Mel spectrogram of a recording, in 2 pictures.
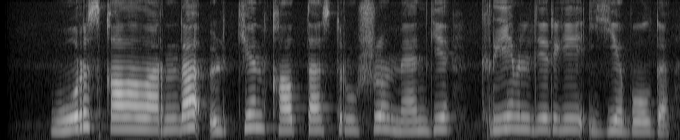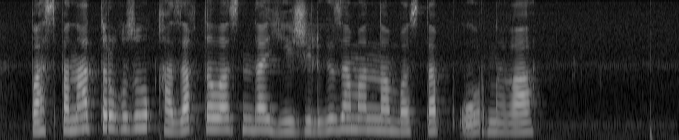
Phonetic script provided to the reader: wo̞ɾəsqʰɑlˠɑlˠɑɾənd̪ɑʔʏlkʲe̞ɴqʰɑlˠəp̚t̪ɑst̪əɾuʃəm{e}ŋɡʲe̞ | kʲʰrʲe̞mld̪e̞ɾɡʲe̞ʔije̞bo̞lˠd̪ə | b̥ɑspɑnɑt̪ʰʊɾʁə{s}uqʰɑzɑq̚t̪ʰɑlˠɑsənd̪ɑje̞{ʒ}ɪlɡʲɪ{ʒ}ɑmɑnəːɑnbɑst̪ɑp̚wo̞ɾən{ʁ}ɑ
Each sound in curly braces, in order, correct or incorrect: incorrect: æ, incorrect: z, correct, incorrect: z, correct

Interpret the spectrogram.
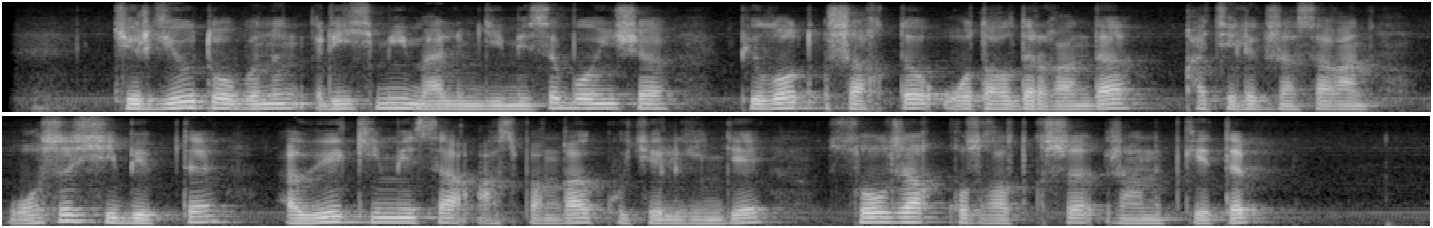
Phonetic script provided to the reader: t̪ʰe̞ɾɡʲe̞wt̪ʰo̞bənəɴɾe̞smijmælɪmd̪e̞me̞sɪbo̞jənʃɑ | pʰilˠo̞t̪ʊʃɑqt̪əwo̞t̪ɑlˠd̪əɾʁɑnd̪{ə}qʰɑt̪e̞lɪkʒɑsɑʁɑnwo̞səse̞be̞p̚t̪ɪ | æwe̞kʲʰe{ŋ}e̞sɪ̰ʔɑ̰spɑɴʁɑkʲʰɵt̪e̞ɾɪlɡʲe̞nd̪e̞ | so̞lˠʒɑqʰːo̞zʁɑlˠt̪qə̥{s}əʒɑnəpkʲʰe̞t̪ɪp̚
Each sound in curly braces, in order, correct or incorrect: incorrect: ɑ, incorrect: m, incorrect: ʃ

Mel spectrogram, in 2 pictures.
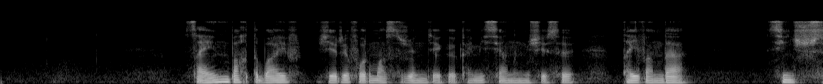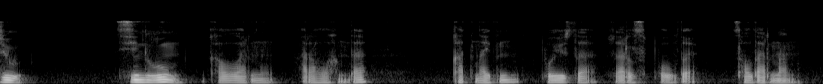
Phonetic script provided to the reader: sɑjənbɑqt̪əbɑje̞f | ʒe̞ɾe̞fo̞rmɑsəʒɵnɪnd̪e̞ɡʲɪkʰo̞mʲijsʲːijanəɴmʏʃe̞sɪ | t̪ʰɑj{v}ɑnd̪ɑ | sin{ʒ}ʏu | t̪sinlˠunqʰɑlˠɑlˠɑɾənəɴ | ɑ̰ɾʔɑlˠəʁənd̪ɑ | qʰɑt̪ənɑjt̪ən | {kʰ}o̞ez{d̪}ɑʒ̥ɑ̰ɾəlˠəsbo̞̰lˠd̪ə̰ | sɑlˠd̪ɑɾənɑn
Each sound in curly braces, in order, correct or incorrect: correct, incorrect: ʃ, incorrect: pʰ, correct

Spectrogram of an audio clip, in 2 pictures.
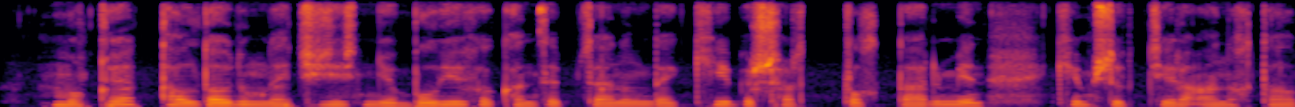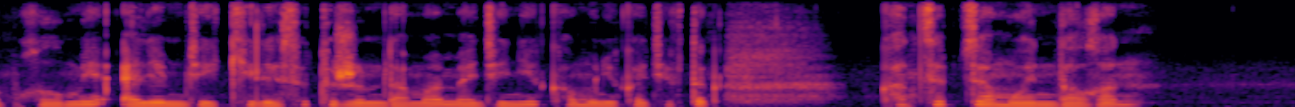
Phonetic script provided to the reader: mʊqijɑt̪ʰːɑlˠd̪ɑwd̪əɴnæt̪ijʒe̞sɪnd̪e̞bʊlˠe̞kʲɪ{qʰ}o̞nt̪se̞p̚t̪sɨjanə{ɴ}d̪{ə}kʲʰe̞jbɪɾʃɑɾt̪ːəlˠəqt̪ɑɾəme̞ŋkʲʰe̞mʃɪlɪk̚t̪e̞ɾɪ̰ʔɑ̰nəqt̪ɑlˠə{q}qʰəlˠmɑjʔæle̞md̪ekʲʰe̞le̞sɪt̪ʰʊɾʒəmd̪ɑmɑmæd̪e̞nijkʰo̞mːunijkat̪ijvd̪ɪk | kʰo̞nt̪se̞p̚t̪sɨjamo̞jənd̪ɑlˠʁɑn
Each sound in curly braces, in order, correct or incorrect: incorrect: kʰ, correct, incorrect: ɑ, incorrect: p

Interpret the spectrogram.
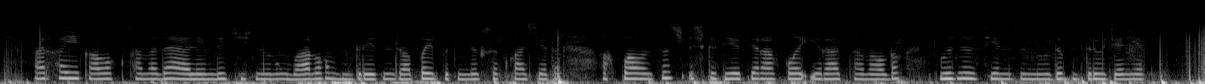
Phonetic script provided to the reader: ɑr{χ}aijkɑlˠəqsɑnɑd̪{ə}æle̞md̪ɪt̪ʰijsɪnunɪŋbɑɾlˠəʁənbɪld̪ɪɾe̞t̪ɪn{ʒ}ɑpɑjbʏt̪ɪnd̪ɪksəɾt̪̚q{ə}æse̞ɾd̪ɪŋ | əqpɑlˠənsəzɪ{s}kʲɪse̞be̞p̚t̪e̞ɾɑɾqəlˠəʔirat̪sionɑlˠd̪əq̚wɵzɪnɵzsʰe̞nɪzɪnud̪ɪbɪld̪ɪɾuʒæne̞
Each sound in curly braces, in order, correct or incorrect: correct, incorrect: ɑ, correct, incorrect: ɑ, incorrect: ʃ

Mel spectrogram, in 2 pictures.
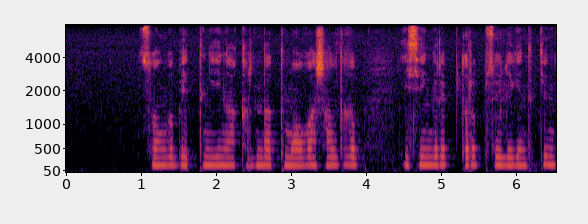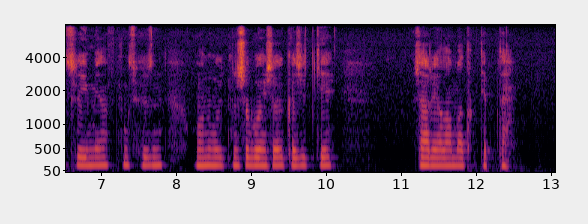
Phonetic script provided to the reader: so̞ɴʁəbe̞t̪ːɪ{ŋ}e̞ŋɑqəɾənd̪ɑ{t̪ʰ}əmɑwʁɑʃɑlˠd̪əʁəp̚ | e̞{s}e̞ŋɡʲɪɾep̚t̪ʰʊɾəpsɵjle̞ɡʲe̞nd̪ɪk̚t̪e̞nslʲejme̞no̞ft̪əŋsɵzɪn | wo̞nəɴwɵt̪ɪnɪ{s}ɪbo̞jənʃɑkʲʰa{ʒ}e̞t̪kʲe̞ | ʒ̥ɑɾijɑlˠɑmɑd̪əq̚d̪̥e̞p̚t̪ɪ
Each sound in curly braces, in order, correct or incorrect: correct, correct, correct, incorrect: ʃ, correct

